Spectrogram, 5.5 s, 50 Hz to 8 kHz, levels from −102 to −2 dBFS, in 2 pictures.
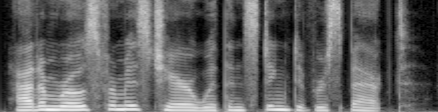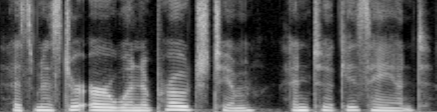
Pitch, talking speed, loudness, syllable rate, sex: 215 Hz, 185 wpm, -19 LUFS, 5.3 syllables/s, female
